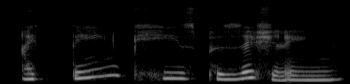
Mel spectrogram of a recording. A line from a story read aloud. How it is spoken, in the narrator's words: I said slowly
